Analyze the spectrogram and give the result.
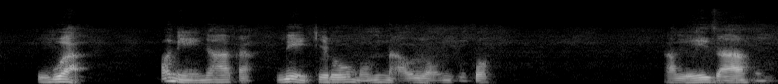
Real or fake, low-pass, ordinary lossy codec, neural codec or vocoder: fake; 14.4 kHz; MP3, 96 kbps; codec, 44.1 kHz, 2.6 kbps, DAC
